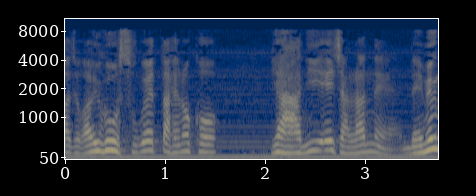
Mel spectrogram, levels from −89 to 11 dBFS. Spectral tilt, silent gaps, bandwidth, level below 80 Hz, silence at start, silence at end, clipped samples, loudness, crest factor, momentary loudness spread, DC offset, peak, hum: -5.5 dB/octave; none; 8.8 kHz; -46 dBFS; 0 s; 0 s; under 0.1%; -32 LUFS; 16 dB; 11 LU; under 0.1%; -14 dBFS; none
